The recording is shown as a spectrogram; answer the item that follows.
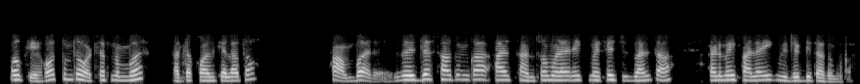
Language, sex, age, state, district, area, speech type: Goan Konkani, male, 18-30, Goa, Bardez, urban, conversation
